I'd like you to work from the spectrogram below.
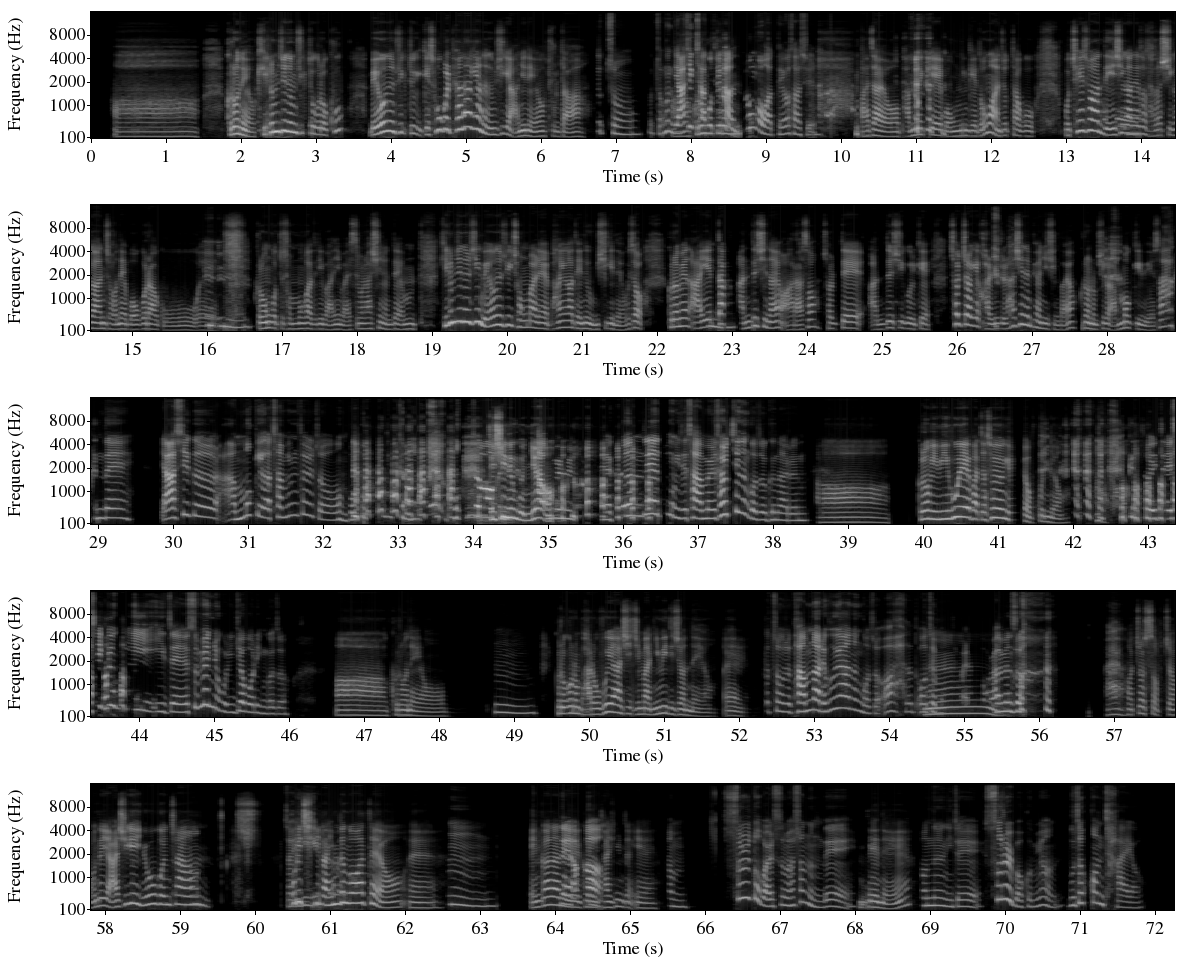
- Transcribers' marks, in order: other background noise; laugh; teeth sucking; laugh; teeth sucking; laugh; laughing while speaking: "먹고 싶으니까"; laugh; laugh; tapping; laugh; laugh; laughing while speaking: "하면서"; laugh; tsk
- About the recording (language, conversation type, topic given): Korean, podcast, 잠을 잘 자려면 평소에 어떤 습관을 지키시나요?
